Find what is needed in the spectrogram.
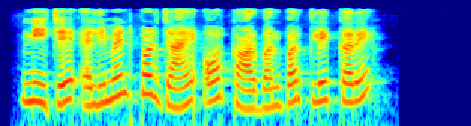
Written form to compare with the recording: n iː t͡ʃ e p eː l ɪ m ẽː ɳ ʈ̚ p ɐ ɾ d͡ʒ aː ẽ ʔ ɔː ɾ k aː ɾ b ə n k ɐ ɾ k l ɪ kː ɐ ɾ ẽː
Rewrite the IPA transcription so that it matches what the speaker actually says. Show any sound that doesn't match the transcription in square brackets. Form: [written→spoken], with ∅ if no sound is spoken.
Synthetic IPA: n iː t͡ʃ e [p→ʔ] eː l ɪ m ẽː ɳ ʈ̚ p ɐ ɾ d͡ʒ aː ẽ ʔ ɔː ɾ k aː ɾ b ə n [k→p] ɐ ɾ k l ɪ kː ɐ ɾ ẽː

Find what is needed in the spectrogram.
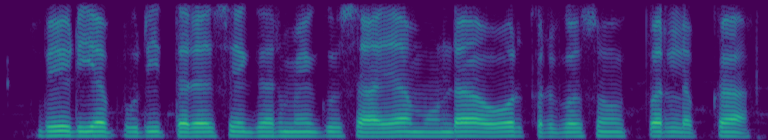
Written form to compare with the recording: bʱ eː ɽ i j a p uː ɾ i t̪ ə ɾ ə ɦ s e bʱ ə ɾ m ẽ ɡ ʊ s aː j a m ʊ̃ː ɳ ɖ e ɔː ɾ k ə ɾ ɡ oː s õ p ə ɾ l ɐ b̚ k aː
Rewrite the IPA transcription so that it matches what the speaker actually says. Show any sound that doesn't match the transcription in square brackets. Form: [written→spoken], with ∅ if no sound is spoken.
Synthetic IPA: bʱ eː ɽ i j a p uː ɾ i t̪ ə ɾ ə ɦ s e [bʱ→ɡʱ] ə ɾ m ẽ ɡ ʊ s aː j a m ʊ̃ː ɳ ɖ [e→a] ɔː ɾ k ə ɾ ɡ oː s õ p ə ɾ l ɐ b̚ k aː

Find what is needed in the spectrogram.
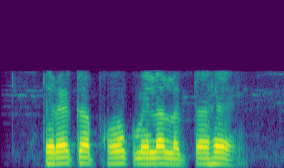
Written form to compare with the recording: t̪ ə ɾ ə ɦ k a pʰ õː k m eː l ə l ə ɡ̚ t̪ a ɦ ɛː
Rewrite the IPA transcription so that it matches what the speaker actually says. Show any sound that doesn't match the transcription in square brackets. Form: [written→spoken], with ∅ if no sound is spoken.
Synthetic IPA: t̪ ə ɾ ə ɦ k a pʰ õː k m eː l [ə→a] l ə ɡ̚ t̪ a ɦ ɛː

